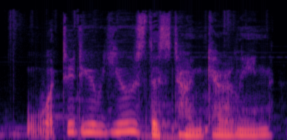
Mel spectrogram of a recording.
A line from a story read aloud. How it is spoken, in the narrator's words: Mama asked with a sigh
